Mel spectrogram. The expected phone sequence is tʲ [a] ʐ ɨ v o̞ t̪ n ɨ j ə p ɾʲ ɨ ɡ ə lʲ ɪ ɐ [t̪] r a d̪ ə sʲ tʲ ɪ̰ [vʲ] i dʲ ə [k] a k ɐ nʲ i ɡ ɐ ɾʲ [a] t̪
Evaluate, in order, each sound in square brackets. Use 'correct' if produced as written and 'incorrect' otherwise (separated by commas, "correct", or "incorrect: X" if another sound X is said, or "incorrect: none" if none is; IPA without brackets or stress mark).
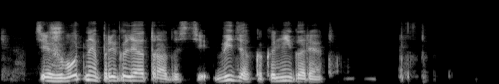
incorrect: e, correct, correct, correct, correct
